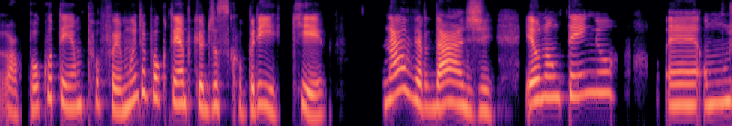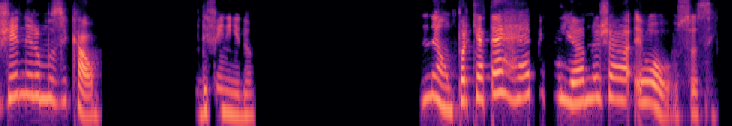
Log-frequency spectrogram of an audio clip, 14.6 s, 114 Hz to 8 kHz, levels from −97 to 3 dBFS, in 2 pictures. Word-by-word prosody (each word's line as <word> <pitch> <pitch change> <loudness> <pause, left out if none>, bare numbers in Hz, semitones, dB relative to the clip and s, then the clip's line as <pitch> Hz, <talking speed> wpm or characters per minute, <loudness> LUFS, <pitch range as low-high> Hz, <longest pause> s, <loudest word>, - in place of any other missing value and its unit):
A 195 -3 -6
pouco 215 +11 -4
tempo, 240 -2 -4
foi 215 -5 -2
muito 295 - -1
pouco 300 -1 -1
tempo 245 -1 +4
que - - -4
eu 225 - +5
descobri 215 -2 -2
que, 175 -6 +1 0.6
na 315 +10 +3
verdade, 225 - +2 0.3
eu 265 +3 +6
não 305 0 0
tenho, 345 +3 -2 0.5
eh, 235 0 +1
um 250 +2 -2
gênero 315 +3 +1
musical 265 - 0 0.9
definido. 180 -3 -7 1.6
Não, 275 -7 0
porque 275 +6 +3
até 340 +4 +7
rap 320 +1 -1
italiano 285 -3 0
eu - - 0
já 285 -1 +2
eu 260 - +1
ouço, 215 -8 -1
assim. 175 -1 -15
250 Hz, 125 wpm, -23 LUFS, 210-300 Hz, 1.6 s, até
